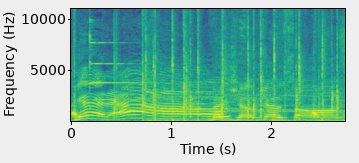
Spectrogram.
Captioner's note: all applauding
